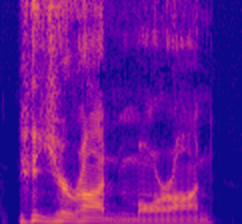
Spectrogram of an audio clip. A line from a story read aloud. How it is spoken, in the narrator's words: Jerry chuckled and said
